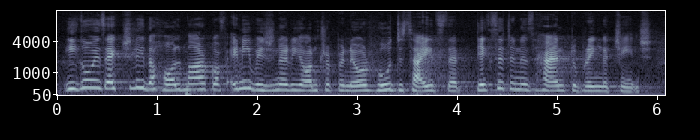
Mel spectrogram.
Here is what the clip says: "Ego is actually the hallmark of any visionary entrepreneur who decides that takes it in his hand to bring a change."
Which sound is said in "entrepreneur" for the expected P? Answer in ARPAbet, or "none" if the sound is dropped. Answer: P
